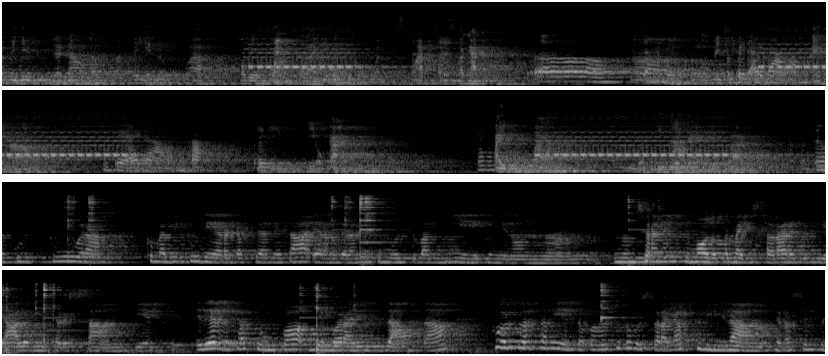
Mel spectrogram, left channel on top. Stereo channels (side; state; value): both; different; correlation 0.00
